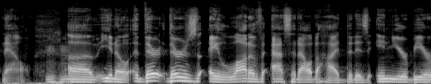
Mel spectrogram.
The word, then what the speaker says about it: acetaldehyde: So next off flavor that we're going to talk about, you already mentioned it once, Cade, is acetaldehyde, which is not pronounced acetaldehyde. It is acetaldehyde.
